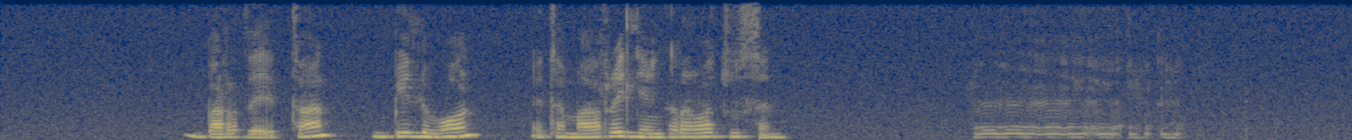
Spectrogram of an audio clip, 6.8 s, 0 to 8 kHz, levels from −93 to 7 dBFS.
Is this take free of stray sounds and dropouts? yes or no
no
